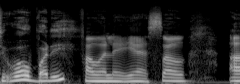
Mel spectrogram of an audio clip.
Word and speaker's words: Fawole: Fawole. Pronounced it right? Yeah. I got it phonetically spelled here, just so I don't pronounce it well, buddy. Fawole, yeah.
